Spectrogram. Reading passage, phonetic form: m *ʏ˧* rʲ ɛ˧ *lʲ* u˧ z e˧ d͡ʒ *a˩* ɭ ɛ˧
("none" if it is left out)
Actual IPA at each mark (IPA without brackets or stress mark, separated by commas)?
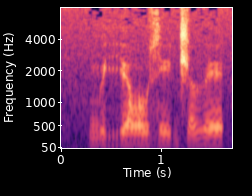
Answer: ʏ˧, lˠ, a˩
